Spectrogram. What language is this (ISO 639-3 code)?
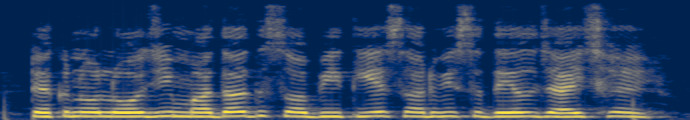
mai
